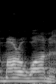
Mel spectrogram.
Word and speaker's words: marijuana: spanish we've had the j is actually an english addition to the word so well done if you've got marijuana as well that is the only english word with a silent j do you pronounce it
